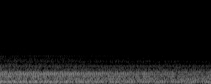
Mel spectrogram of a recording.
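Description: Bechstein grand piano: several held notes ringing together and slowly fading, with no new notes struck.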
